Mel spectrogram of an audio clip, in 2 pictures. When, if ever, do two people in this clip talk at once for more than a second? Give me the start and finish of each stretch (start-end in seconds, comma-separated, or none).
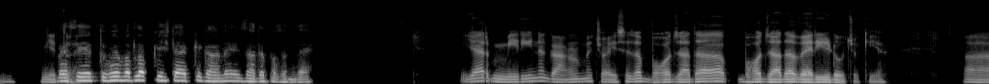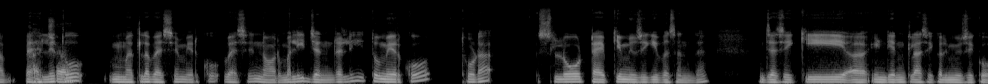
none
